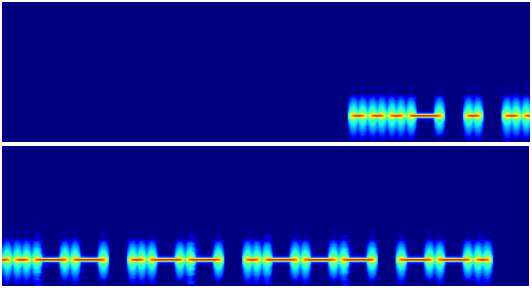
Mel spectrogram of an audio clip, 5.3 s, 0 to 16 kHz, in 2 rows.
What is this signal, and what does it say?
Morse code, heard as a keyed tone, about 25 wpm, 700 Hz. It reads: VE3WJG
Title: DXCC-100 Call Signs - 6 Characters - Repeated 2x - 25wpm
